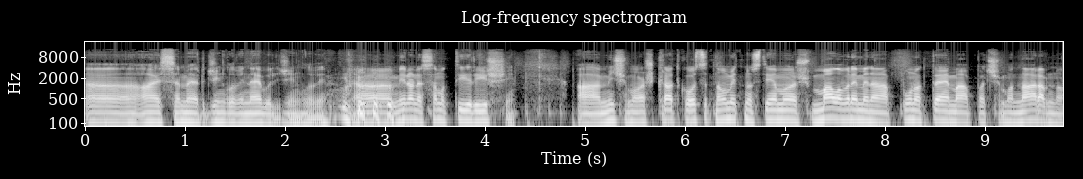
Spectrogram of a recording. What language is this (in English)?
Croatian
